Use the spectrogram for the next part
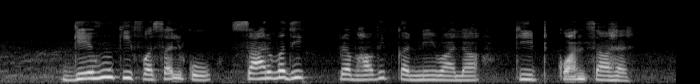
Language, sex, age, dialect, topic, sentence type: Hindi, female, 18-24, Marwari Dhudhari, agriculture, question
